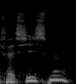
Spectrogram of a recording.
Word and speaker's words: fascisme: Mais ma maman étant d'origine italienne, Je prononce à l'italienne fascisme.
